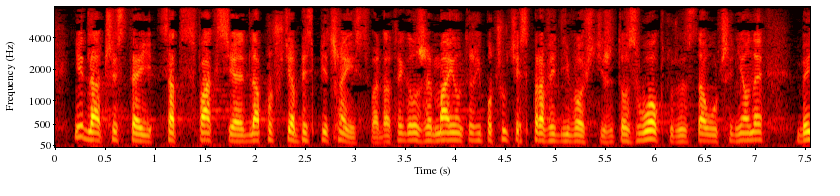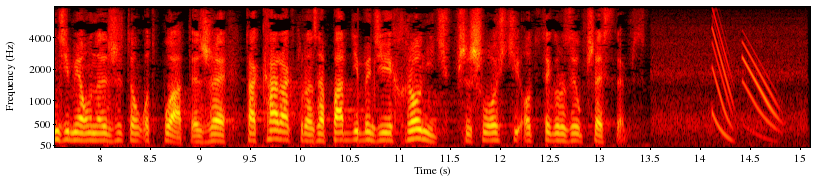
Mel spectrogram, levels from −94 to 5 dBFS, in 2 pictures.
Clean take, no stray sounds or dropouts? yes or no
no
